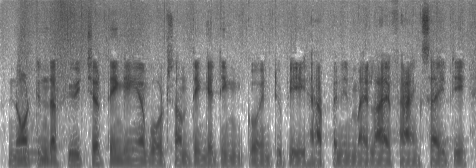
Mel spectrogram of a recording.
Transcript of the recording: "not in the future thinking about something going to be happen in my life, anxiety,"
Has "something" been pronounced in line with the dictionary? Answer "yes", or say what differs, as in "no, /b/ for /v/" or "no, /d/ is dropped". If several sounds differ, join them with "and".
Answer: no, /t/ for /θ/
